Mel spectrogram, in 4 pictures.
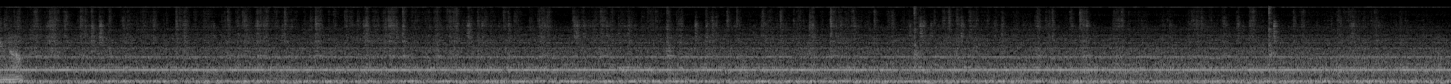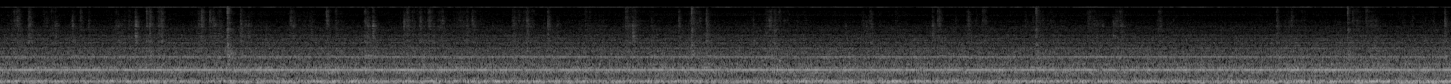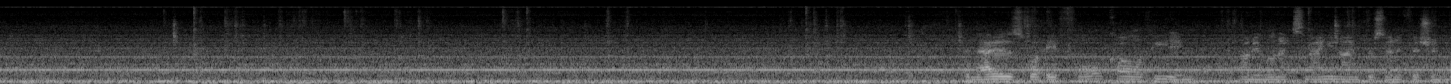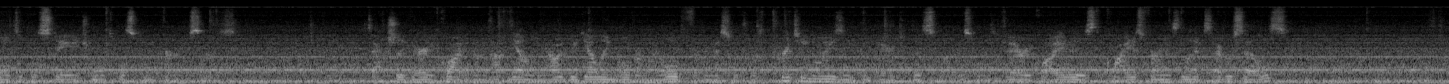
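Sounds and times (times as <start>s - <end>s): furnace rumble: 0.0s - 58.0s
steady whine: 0.0s - 58.0s.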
